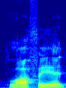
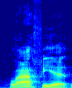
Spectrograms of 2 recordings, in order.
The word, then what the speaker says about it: Lafayette: Here's one where you have at least 3 different ways to pronounce it. Lafayette, Indiana, Lafayette, Louisiana, and Lafayette, Georgia.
